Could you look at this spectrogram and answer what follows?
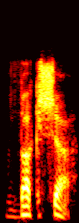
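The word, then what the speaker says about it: בבקשה: to say is okay we truncate the bivakasha to listen to How I said baksha okay just like it's written in the transliteration and you see in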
